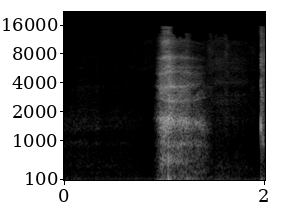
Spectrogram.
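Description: A single audible breath from a talk-show host at a close microphone, about a second long, starting about a second in after a moment of near silence.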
